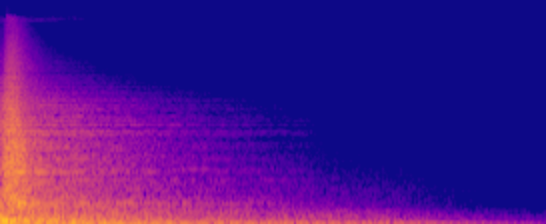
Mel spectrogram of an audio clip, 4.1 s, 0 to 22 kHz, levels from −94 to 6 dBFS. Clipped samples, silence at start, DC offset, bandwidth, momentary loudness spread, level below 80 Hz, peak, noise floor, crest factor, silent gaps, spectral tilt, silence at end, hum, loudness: under 0.1%; 0 s; 0.5%; 11.5 kHz; 28 LU; -26 dBFS; 0 dBFS; -58 dBFS; 22 dB; none; -6 dB/octave; 1.05 s; none; -22 LUFS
